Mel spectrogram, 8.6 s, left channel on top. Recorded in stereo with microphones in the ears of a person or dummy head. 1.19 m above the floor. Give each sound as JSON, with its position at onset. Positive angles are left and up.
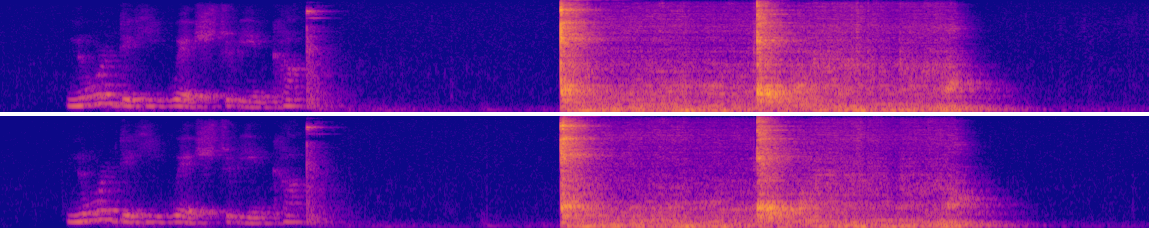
{"t": 0.5, "sound": "a woman speaking", "side_deg": 20, "distance_m": 2.0}
{"t": 2.3, "sound": "a clink", "side_deg": -15, "distance_m": 0.8}
{"t": 4.2, "sound": "hammering", "side_deg": 50, "distance_m": 0.7}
